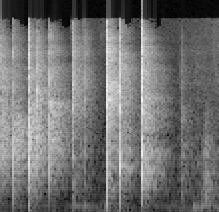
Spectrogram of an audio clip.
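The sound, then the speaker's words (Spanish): Repeated applause: around nine sharp, crisp hand claps in an uneven rhythm, some landing in quick pairs, each ringing out briefly before the next, with no talking. “Que serían aplausos repetidos.”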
